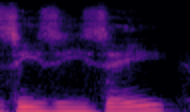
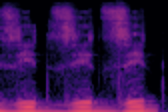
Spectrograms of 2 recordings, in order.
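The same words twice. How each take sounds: First: The letters are said the American way, zee. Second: The letters are said the British way, zed.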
